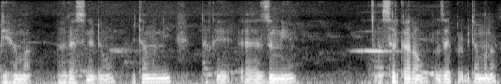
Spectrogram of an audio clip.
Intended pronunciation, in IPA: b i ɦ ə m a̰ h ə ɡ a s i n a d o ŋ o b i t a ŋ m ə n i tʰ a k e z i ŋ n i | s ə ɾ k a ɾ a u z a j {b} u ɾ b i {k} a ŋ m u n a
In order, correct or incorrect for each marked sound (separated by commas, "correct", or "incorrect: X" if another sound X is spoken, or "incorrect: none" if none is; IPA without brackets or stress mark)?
incorrect: p, incorrect: t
